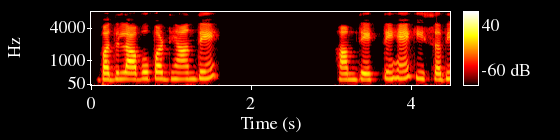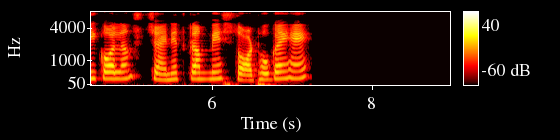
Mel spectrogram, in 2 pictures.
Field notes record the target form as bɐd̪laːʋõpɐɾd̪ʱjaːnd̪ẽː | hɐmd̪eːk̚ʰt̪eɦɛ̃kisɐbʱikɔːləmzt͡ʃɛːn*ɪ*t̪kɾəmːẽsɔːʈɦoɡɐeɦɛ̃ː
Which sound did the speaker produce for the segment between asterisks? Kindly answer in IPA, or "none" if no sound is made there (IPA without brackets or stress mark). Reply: ɪ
